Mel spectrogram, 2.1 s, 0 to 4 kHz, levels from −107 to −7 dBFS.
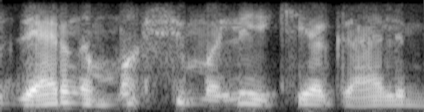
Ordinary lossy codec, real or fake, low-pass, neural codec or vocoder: Opus, 64 kbps; real; 3.6 kHz; none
